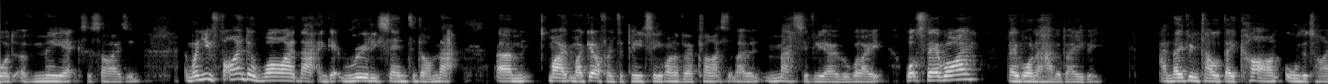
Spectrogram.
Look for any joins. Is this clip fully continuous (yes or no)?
no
